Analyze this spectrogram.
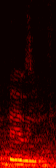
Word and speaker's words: Bowie: Instead of Bowie, they substituted a B for the W.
